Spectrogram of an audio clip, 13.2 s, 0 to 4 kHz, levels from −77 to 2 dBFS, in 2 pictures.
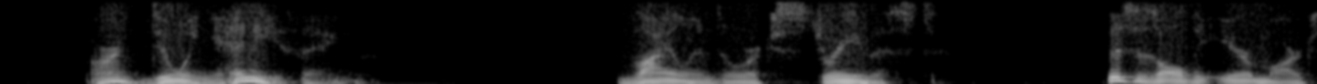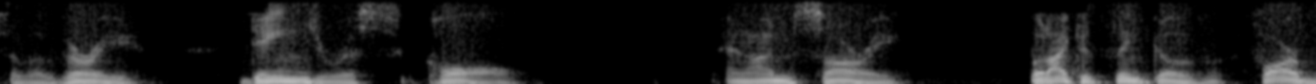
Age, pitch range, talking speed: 50-69, 90-120 Hz, 115 wpm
